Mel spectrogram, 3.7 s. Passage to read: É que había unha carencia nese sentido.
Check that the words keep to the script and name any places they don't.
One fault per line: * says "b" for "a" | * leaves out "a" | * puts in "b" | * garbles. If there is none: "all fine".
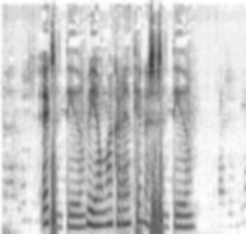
* says "sentido" for "que"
